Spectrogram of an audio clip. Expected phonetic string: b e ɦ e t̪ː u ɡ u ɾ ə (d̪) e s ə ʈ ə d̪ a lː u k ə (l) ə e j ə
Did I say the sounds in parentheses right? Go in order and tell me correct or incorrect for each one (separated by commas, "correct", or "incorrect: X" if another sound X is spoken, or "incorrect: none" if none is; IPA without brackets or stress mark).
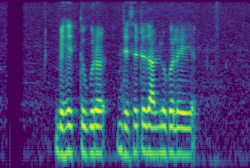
correct, correct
